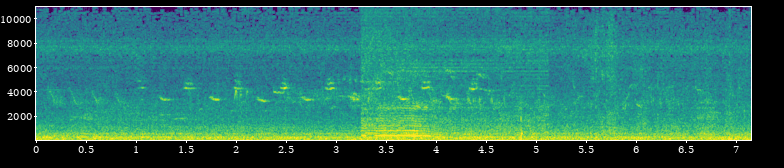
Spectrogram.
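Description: Mason bees (Osmia) buzz steadily at low volume throughout, a soft continuous drone with faint shifts as insects move nearby.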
